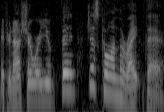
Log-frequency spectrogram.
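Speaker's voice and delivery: loud, high-pitched officer voice, calling out. A company settlement officer directs a horde of zombies into two queues: loud, high-pitched officer voice. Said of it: "My name is [name], and I'm the company settlement officer. ... her voice loud and high-pitched enough to make the maggots in my eardrums wriggle crinkly".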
